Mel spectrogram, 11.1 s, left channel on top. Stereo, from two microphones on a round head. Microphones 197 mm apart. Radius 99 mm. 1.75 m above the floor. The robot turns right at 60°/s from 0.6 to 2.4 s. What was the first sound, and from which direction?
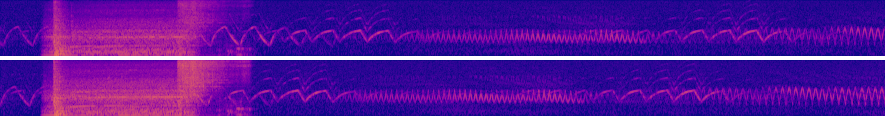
A pop, 20° right (ahead or behind).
